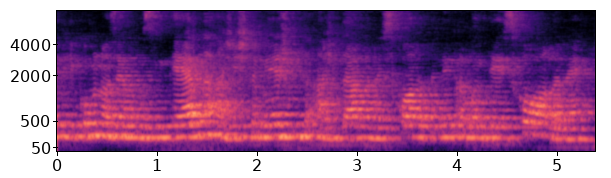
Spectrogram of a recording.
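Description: In a room with audible echo, a woman speaks at a medium pitch and moderate pace with fairly even intonation. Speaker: school employee, former student. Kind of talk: testimony. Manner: halting.

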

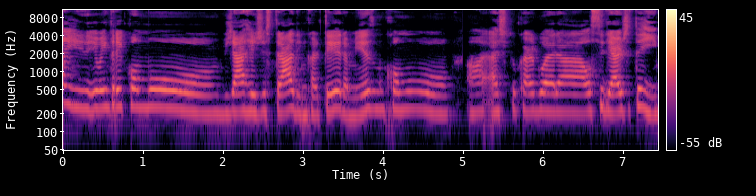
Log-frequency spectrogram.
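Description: A normal speaking voice at a fairly slow pace with fairly even intonation, in a very clean recording with a silent background. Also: woman. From Brazil, interior of São Paulo state. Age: 20s. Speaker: software engineer. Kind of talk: casual monologue.

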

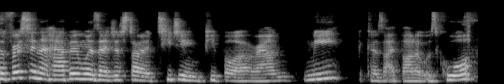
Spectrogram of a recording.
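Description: In a plain, everyday voice, a woman with an American accent speaks at a medium pitch with lively intonation over a quiet background. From US. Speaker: scientist and poi instructor. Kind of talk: interview.

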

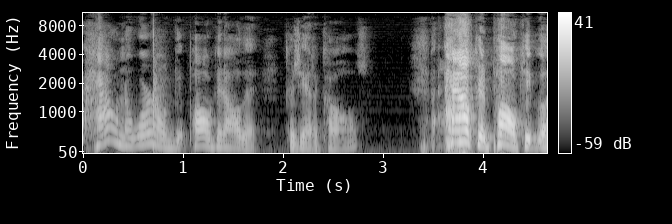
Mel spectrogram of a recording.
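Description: In a Southern US accent, a man speaks at a high pitch. His pitch swings very widely. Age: 60s. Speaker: pastor. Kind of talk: sermon.

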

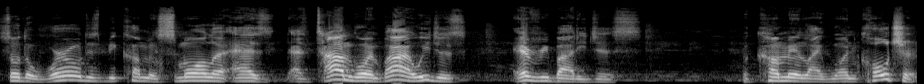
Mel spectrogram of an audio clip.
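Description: A man with an American accent and a fairly high pitch speaks at a very slow pace, with ordinary pitch variation. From New York City (Bronx). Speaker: podcast host. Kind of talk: solo casual monologue. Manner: relaxed, conversational.

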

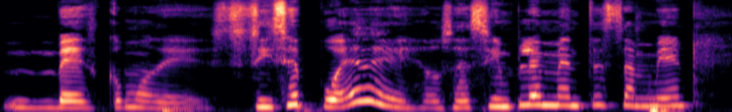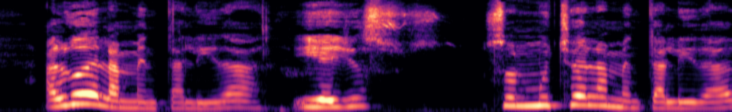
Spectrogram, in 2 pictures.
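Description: This woman has a plain, everyday voice at a fairly high pitch. She talks at a fairly slow pace with lively intonation. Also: very clean recording, silent background. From Mexico. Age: 20s. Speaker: radio show's sound operator. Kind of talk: casual chat.

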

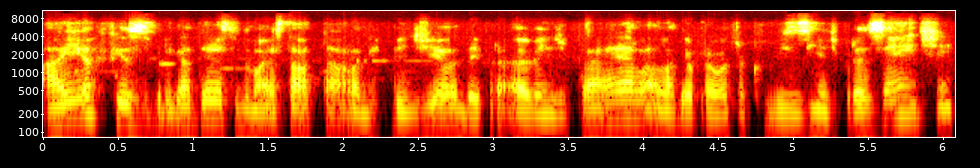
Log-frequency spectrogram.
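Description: A man of medium pitch, fairly quick and with hardly any pauses, his pitch swinging very widely. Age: 40s. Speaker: confectioner, former fashion worker. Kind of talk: casual interview chat. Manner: animated.

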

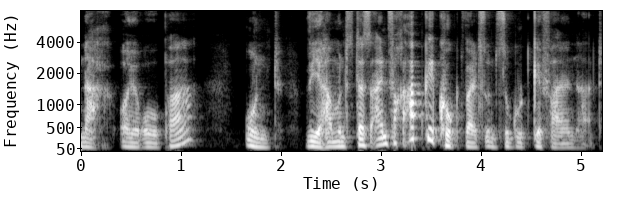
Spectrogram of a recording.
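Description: With lively intonation and a plain, everyday voice, a man speaks at a fairly slow pace and fairly low pitch on a very clean recording with a silent background. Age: 20s. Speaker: children's music podcast host. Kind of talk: scripted narration for children.

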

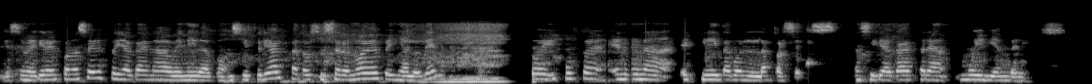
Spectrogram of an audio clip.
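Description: With a Chilean accent, a woman speaks at a moderate pace and a very even loudness, using a fairly high pitch with ordinary pitch variation. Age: 30s. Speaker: pastry business owner and table tennis player. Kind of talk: interview.

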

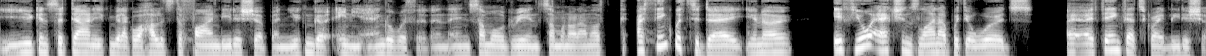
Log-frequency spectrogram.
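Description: Speaking with a South African accent, a man has a fairly high pitch and a fairly quick pace. The sound is dry and close, with no echo. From South Africa, Cape Town northern suburbs. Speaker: youth pastor. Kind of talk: interview. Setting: studio. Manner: energetic.

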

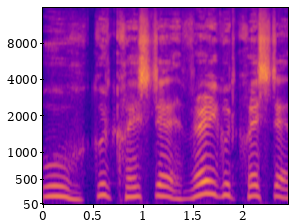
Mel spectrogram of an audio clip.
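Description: Speaking with an Australian accent, a man uses a high pitch and ordinary pitch variation at a fairly slow pace. The sound is dry and close with no echo, in a very clean recording with a silent background. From Melbourne, Australia. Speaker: podcast host. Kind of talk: casual interview. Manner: hesitant, many fillers and repetitions.

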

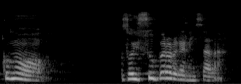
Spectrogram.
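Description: Talking at a fairly slow pace, a woman with a Mexican accent has a high pitch, a dark, mellow tone and ordinary pitch variation. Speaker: church volunteer, social projects worker. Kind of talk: casual chat.

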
